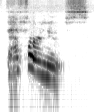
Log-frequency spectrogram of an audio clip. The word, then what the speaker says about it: Pfeffernuss: They are called pfeffernuss. And I'm sure some of y'all are saying, wait, the P is silent?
